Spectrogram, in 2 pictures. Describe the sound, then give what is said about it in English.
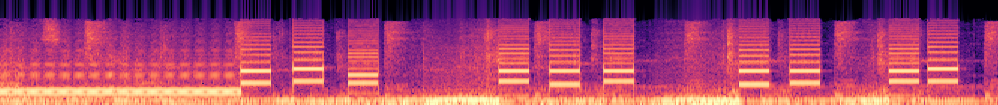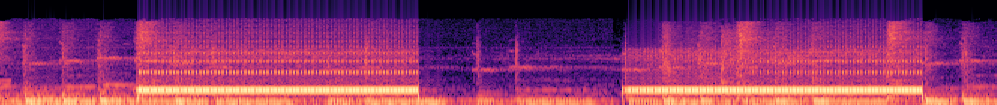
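Telephone keypad tones beep in quick runs of many dialed digits as a call is placed, then two long, steady ringing tones follow, separated by a short silence. “We'll give her a call right now.”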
